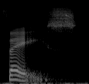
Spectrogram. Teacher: The a [eɪ] sound in “face” that I make toward the front of my mouth drops down and moves farther back to sound more like fuh-eece in Georgia. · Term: southern drawl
